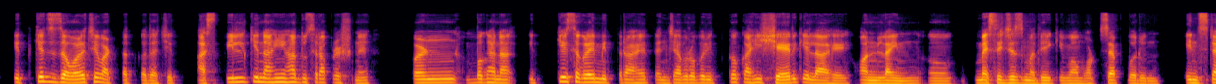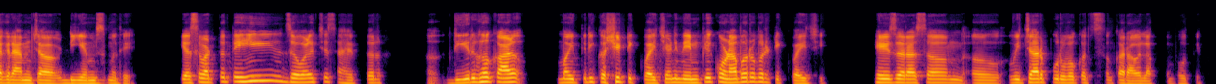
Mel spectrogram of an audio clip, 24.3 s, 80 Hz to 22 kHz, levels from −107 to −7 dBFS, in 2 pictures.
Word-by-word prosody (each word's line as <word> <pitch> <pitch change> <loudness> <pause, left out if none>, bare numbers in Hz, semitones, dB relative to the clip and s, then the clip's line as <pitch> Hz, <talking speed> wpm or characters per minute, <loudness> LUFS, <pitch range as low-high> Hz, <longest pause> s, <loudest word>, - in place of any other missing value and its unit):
तितकेच 215 +4 0
जवळचे 170 +2 +3
वाटतात 150 -5 -3
कदाचित, 130 0 -6 0.2
असतील 130 +9 -1
की 205 - +1
नाही 185 -1 +2
हा 185 +1 +1
दुसरा 175 -1 -4
प्रश्न 155 -5 -9
आहे. 130 +1 -5 0.4
पण 160 0 +2 0.3
अ, - - -25
बघा 170 +2 -2
ना 150 -2 0 0.2
इतके 160 +7 -2
सगळे 195 -4 +3
मित्र 165 -2 -4
आहेत, 150 0 -2
त्यांच्याबरोबर 150 +2 -3
इतकं 150 +5 -6
काही 165 0 0
शेअर 150 0 +4
केलं 160 -6 0
आहे, 125 -1 -1
ऑनलाईन 130 -3 0
अ, 120 0 -6 0.3
मेसेजमध्ये 140 -2 +1
किंवा 125 -1 -4
WhatsAppवरून 125 -1 -4 0.3
Instagramच्या 135 -2 +3 0.2
डीएम्समध्ये 130 -2 -2
की 160 - -7
असं 155 +4 0
वाटतं 175 +3 +1
तेही 235 +3 +4
जवळचेच 180 +2 0
आहेत. 140 -4 -6
तर 155 0 -4 0.5
अ, - - -15 0.2
दीर्घकाळ 185 +5 +5 0.5
मैत्री 165 +2 0
कशी 180 +3 +4
टिकवायची 145 -3 0
आणि 170 - +1
नेमकी 160 +3 +4
कोणाबरोबर 195 +2 +4
टिकवायची? 125 -5 -5 0.5
हे 170 -1 +7
जरा 165 -1 +5
असं 160 -1 -1
अ, - - -5 0.4
विचारपूर्वकच 155 -2 +1 0.2
करावं 120 -3 0
लागतं 115 -2 -8
बहुतेक. 120 -1 -14
155 Hz, 140 wpm, -25 LUFS, 135-175 Hz, 0.5 s, हे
